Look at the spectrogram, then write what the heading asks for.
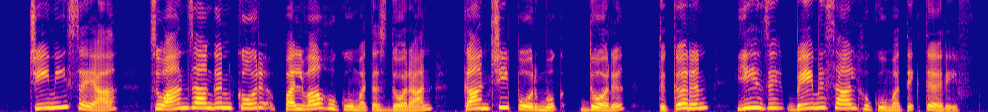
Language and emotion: Kashmiri, neutral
